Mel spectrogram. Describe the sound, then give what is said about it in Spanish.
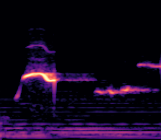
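A single loud whistle that rises quickly and holds a steady high note for about half a second, followed by fainter sustained tones trailing off. No one speaks. “Otro silbido.”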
